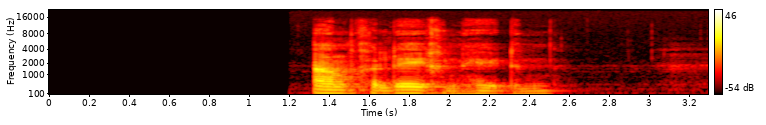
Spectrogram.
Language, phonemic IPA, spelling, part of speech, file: Dutch, /ˈaŋɣəˌleɣə(n)hedə(n)/, aangelegenheden, noun, Nl-aangelegenheden.ogg
- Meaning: plural of aangelegenheid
